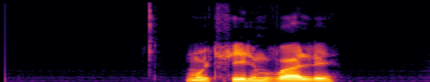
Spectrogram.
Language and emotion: Russian, neutral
